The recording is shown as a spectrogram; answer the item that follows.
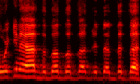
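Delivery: put-on monotone drone. Mock the way a man talks and goes on, imitating someone's droning monotone. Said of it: "he talks and drones on".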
